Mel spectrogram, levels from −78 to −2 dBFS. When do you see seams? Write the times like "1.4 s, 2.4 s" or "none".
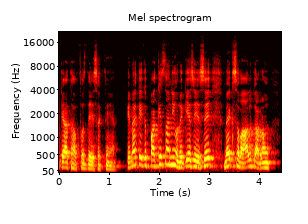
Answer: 1.3 s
